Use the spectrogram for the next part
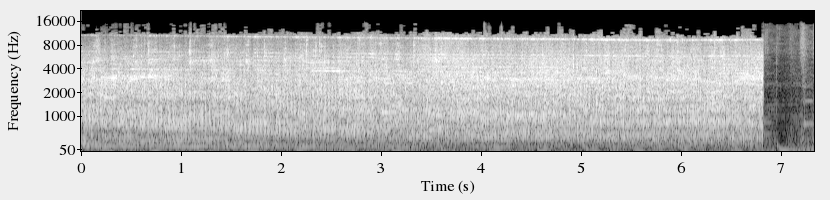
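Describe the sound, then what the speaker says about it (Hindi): A loud helicopter at an air show in Beja, Portugal, with a steady, heavy rotor and engine roar filling the air, continuous and close, cutting off abruptly near the end. "अभी तो इनका ये हेलीकॉप्टर का शो हो रहा था"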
